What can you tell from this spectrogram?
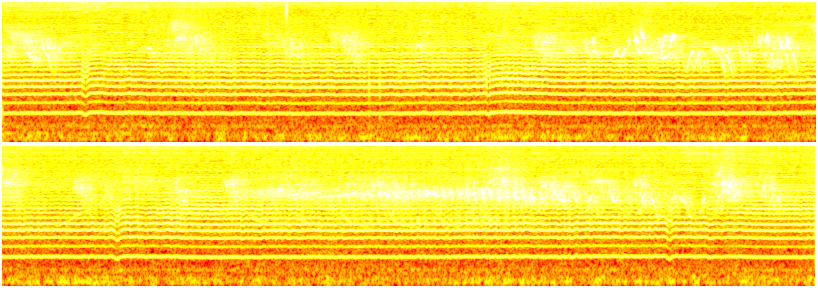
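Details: In a back yard, mating bumblebees produce an unbroken, even-pitched hum with a few short wavers, accompanied by intermittent high twittering in the distance.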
